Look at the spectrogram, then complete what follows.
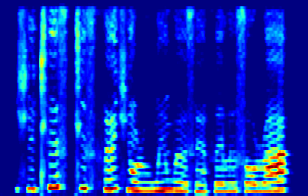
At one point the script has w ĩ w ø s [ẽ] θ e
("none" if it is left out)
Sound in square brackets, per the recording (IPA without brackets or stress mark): ẽ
